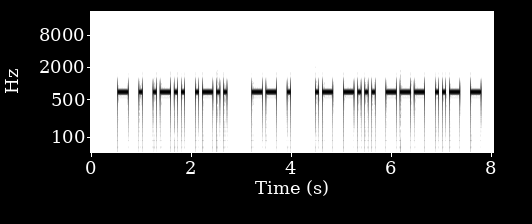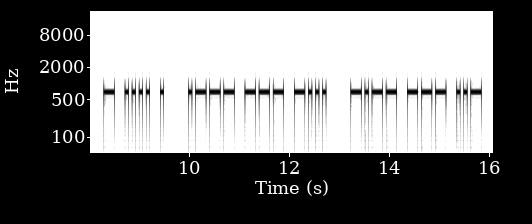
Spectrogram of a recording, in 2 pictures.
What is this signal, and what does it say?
Morse code, heard as a keyed tone, about 17 wpm, 700 Hz. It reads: TELL ME ABOUT THE JOB YOU
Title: Sentences from Top 1000 Words - Review Part 3 - 17wpm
